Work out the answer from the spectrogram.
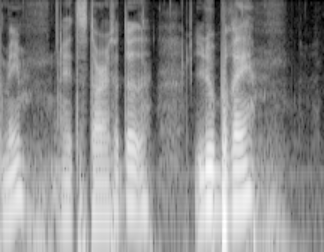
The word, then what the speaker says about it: Louvre: It starts at the Louvre, which is pronounced Louvre, as the French people told me when I went there.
